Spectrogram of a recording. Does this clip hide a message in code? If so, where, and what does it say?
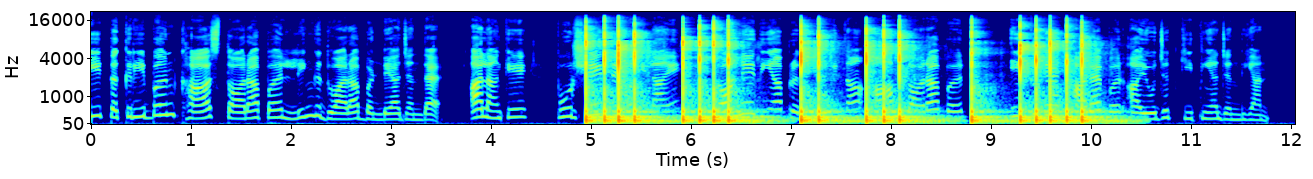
Yes: tap code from 4.9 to 10.0 s, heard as knocks on a wall, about 6 knocks a second, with room echo and speech in Dogri. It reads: THE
